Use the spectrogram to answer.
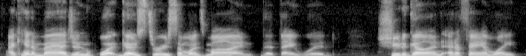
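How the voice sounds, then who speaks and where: A woman co-hosting a radio talk show, speaking earnestly and haltingly, often repeating words. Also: lowish voice, little pitch movement, darkish tone. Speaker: co-host. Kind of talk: casual talk show discussion.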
